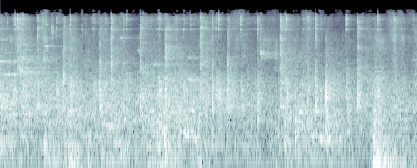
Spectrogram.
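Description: Table tennis balls clicking off bats and tables from several matches at once in a large hall, an irregular patter of light taps.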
